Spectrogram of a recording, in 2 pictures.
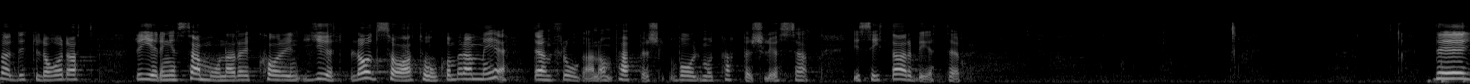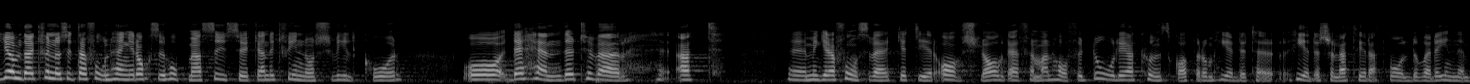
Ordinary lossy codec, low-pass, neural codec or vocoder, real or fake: none; 7.2 kHz; none; real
